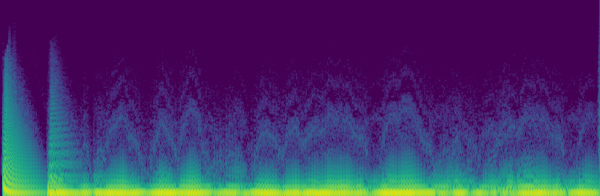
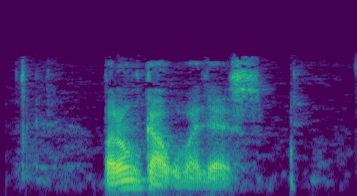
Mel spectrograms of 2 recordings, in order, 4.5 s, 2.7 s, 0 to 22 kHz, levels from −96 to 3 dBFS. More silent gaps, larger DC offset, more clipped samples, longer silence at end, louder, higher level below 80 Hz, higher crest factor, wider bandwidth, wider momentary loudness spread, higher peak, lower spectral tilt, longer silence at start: neither; neither; neither; second, 0 s vs 0.75 s; first, -16 LUFS vs -20 LUFS; first, -10 dBFS vs -66 dBFS; second, 8 dB vs 20 dB; second, 2 kHz vs 7.8 kHz; second, 5 LU vs 18 LU; about the same, -4 dBFS vs -2 dBFS; first, -10.5 dB/octave vs -5 dB/octave; second, 0 s vs 0.8 s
